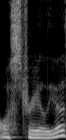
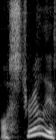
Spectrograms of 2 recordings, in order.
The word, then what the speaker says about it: Australia: friendly correction that, you know, this is from Australia, so Aussie definitely being the right word and not Aussie, which I was pronouncing it before.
